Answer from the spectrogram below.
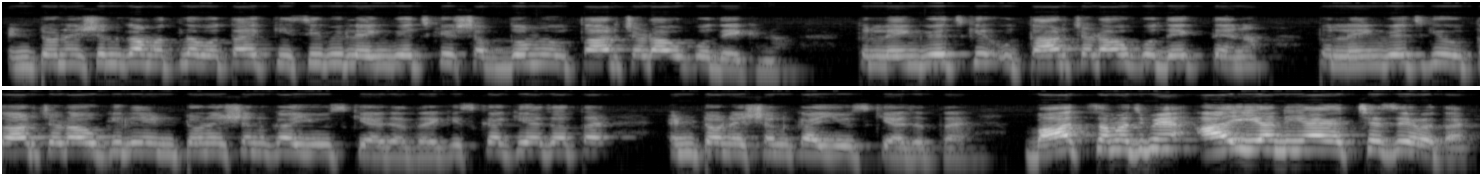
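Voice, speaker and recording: A man teaches a live online exam-prep class, firing quick questions at his students, repeating each point and calling them "beta". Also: very high-pitched, dull audio.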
